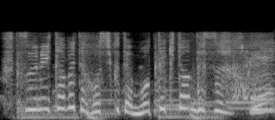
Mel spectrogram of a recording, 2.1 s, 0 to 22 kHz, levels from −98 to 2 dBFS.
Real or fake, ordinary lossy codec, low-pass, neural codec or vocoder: fake; none; 7.2 kHz; codec, 44.1 kHz, 7.8 kbps, DAC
